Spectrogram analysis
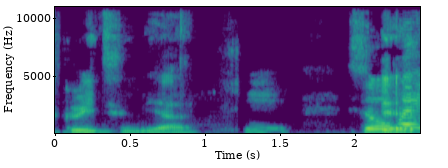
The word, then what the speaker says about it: Kcreietin: Am I getting the pronunciation right? Yeah, it's Kcreietin, yeah.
